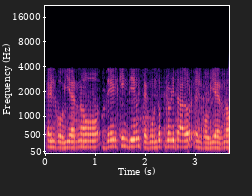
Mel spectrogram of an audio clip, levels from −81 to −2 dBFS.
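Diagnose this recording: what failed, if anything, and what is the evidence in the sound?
A fast, rough flutter runs through the whole clip, the level dipping by about 11 dB around twenty times a second. That is overlap-add ripple from the call processing stage: windowed frames were recombined with an overlap that doesn't sum to constant gain, so loudness pulses once per frame.

Brief smears at 1.1 to 1.15 s and 2.87 to 3.04 s are short concealed packet loss on the network. Roughly 40 ms and 20 ms never arrived, and the receiver extended the preceding sound to bridge each gap before blending back, over the band-limited call codec that stops near 4 kHz.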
